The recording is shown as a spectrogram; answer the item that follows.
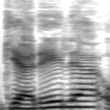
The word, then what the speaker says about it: Chiarella: Y bien pronunciado es Chiarella. – En italiano sería Chiarella. – Chiarella. – Eso, ahí está. – Claro, pero es Chiarella. En argentino es Chiarella.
